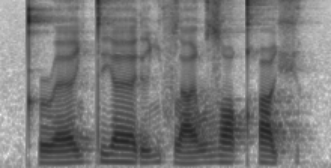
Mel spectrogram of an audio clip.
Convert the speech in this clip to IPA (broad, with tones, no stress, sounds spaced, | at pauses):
kʰ ɹ ɛː˩˥ ʎ t j ɛː˥˧ ɾʲ ɯ˩˥ ʎ f l a˩˥ ʎ zˤ ø˥˧ qʰ ø˥˧ ç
